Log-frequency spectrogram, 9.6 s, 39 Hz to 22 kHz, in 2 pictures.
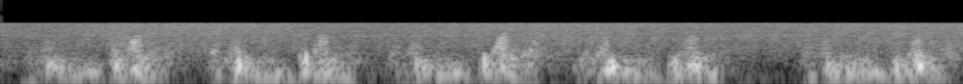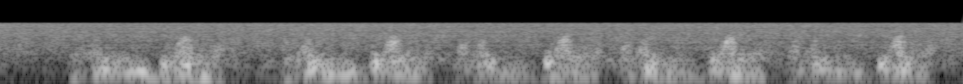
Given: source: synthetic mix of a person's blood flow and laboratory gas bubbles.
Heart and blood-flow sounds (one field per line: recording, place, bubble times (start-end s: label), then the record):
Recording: Doppler ultrasound of blood flow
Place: precordium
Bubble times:
0.55-0.69 s: bubbles
From the record:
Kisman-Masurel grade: 212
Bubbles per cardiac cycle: several, 3 to 8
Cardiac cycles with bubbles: 1 to 10%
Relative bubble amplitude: moderate (0.250 to 0.450)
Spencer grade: 1 (occasional bubble signal discernible with the cardiac motion signal, with majority of cardiac periods free of bubbles)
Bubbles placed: only in the low amplitude regions of the cardiac cycle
